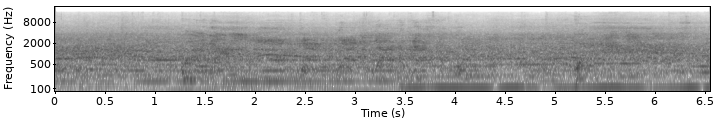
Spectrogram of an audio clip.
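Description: Loud worship music with held bass chords, a congregation singing and shouting over it; a deeper held bass note comes in about halfway through.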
